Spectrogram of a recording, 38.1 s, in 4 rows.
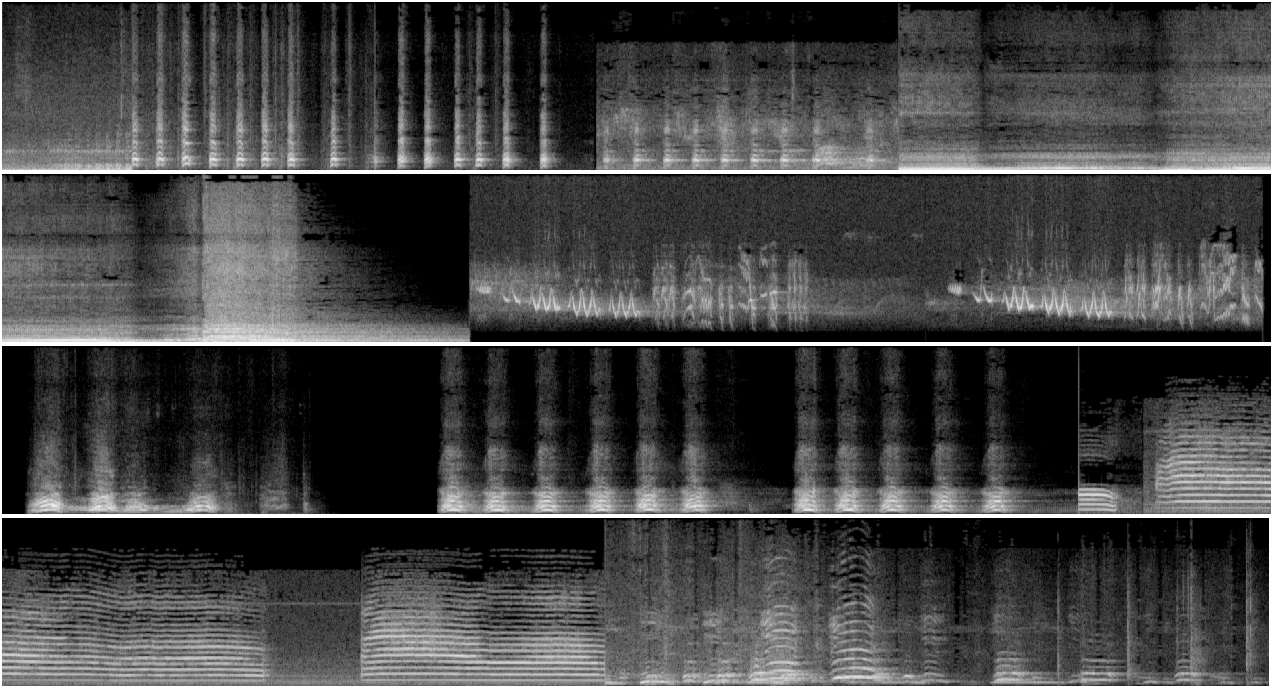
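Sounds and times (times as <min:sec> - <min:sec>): puppy yapping: 0:19.2 - 0:20.7
long drawn-out animal calls: 0:27.6 - 0:30.6, 0:31.2 - 0:33.3.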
